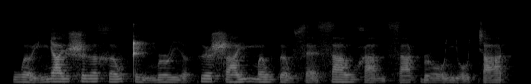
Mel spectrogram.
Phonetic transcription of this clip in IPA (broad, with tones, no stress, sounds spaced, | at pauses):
w əː˨˩˨ j ɲ a˧ j ʂ ɨ˧ ə̯ x ə˧˥ w ʈ i˨˩˨ m ɹ i˨˩˨ ə̯ k ɨ˧ ʂ a˧˥ j m ə˧ w ɗ ə˨˩ w s ɛ˨˩˨ s a˧ w x a˨˩ n s a˦˥ k̚ ɹ o˨˩˦ ɲ o˨˩˨ c a˦˥ k̚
